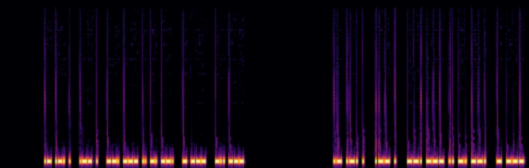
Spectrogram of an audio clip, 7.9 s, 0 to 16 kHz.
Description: Morse code, heard as a keyed tone, about 64 wpm, 700 Hz. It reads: ARE WE GOING TO DO ARE WE GOING TO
